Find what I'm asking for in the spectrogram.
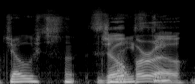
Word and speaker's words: Joe Burrow: Joe Burrow. Joey Burrow. – No, it's Joe Burrow. – Burrow. – You got to pronounce it like Coach O. Oh, Joe Burrow.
